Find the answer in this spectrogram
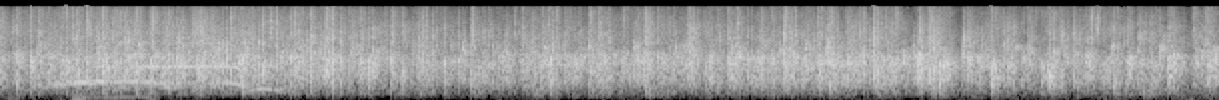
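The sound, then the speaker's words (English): An audience applauds to welcome Yuval Noah Harari, with dense, steady clapping that stays loud throughout. “So a warm welcome, please, to Yuval Noah Harari.”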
